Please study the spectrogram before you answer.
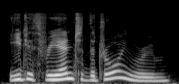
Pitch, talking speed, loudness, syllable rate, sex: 215 Hz, 165 wpm, -15 LUFS, 6.3 syllables/s, female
